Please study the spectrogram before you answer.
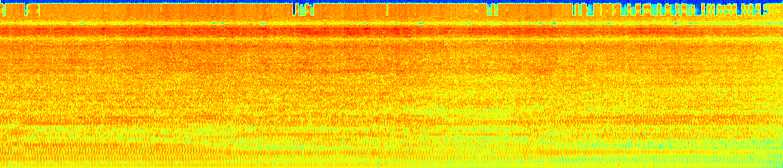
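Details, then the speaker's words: Engine after fitting a thicker, very tight spring: strong, even note holding steady with slight drop near the end, no knocks or misses; running well, almost too strong per owner. "It kind of sounds like it's running better than good. That sounds like it's It almost sounds like it's running too strong."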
